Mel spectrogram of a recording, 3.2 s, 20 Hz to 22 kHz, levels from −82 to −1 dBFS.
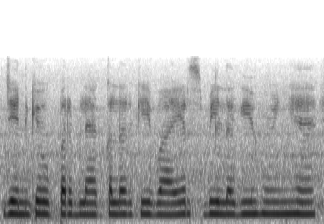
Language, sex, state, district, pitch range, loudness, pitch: Hindi, female, Punjab, Fazilka, 205-215 Hz, -17 LUFS, 210 Hz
